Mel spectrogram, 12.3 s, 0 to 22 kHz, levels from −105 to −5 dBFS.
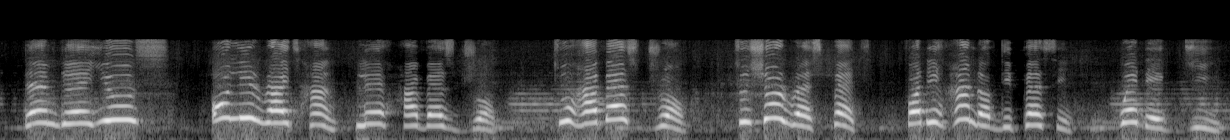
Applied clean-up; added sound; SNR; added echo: neural separator model SepFormer DNS4.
